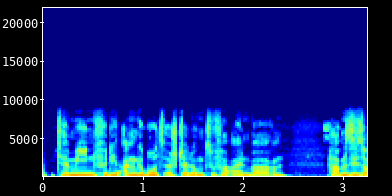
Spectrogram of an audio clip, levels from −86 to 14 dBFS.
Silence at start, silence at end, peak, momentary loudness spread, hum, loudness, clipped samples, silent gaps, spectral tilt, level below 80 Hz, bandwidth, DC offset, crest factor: 0.05 s; 0 s; -6 dBFS; 8 LU; none; -21 LUFS; under 0.1%; none; -6 dB/octave; -36 dBFS; 8.8 kHz; under 0.1%; 14 dB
